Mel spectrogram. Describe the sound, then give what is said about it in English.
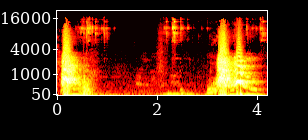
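A lab hound mix dog barks for attention: two loud bursts of barking separated by a quieter gap with faint low sounds. “In Massachusetts, a lab hound mix named Ebony has figured out a way to get the attention of her humans, who seem to be around all the time now.”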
